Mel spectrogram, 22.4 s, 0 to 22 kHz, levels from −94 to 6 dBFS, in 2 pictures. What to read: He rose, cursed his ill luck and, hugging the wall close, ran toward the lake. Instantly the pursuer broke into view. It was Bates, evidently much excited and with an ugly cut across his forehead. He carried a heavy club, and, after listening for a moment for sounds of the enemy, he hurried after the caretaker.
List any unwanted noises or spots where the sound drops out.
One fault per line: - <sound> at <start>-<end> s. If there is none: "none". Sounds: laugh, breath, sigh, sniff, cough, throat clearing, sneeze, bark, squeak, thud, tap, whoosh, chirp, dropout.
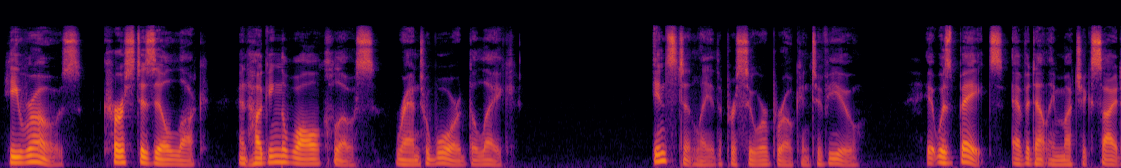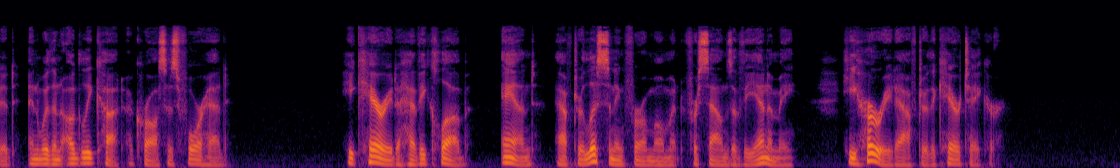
none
